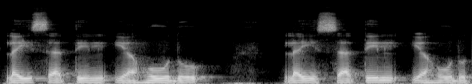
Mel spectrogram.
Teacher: تا لام کو ہلانا نہیں ہے، سین کو باریک سیٹی سے ادا کرنا ہے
